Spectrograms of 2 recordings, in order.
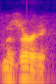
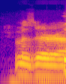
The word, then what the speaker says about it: Missouri: A big portion of the population pronounce it Missouri. Missouri.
